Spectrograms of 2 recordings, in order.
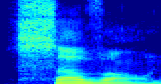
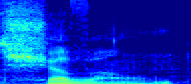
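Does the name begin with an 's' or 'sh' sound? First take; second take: s; sh. First: The name begins with a plain s sound. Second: The name begins with an sh sound. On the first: The speaker calls it right. "So I guess the H is silent" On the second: The speaker calls it wrong. "not Chavon"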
